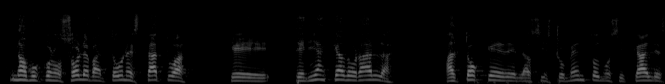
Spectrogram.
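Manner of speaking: ordinary talk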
